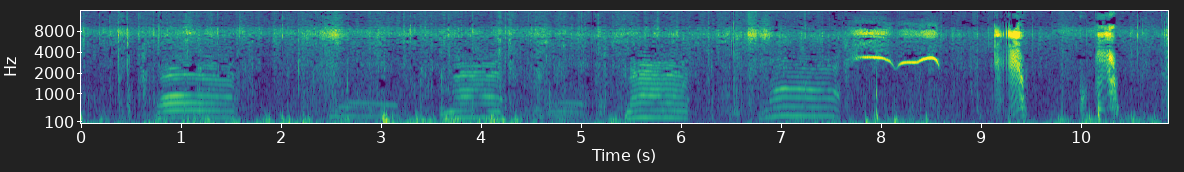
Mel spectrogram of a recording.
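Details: A sheep on its way home bleats over and over, each bleat roughly one and a half seconds apart, rich and quavering, ending with a short whistled note and a couple of sharp clicks.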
